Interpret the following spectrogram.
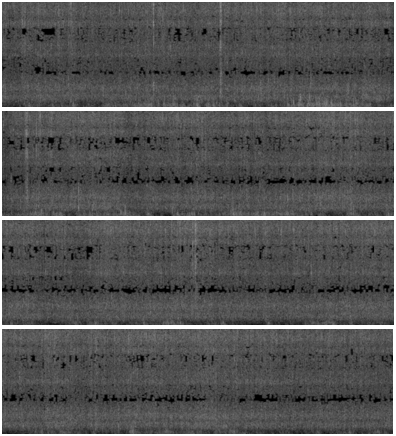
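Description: Water rushing through an opening torn in a beaver dam, with wind buffeting the microphone in gusts, strongest in the first half.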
